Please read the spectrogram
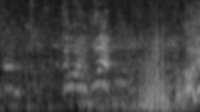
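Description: Speech: a few words from a man's voice, then a short rush of noise about one and a half seconds in.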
